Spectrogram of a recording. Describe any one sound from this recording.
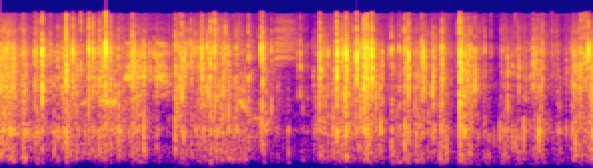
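A plastic snack bag crinkles loudly.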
